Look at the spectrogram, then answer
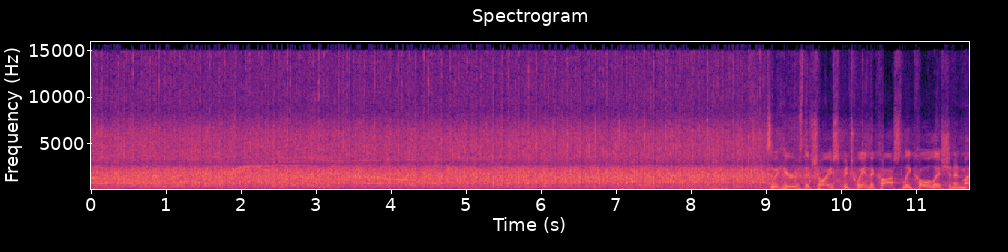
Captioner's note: cheering and Applause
